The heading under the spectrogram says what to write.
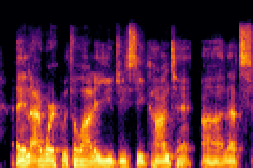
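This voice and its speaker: His pace runs fairly quick. The man talks with an American accent. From Florida. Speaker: media buyer. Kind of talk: livestream presentation. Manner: fast.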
